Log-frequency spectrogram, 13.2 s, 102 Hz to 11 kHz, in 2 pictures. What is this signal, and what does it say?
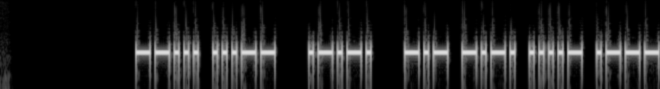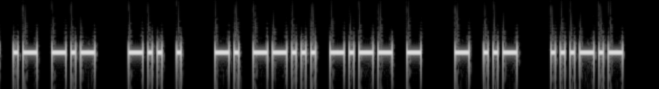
Morse code, heard as a keyed tone, about 25 wpm, 700 Hz. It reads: 73 <AR> KC4JAK DE N7YT TU <SK>
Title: Practice QSO - Exchange 4 - Ending - 25wpm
